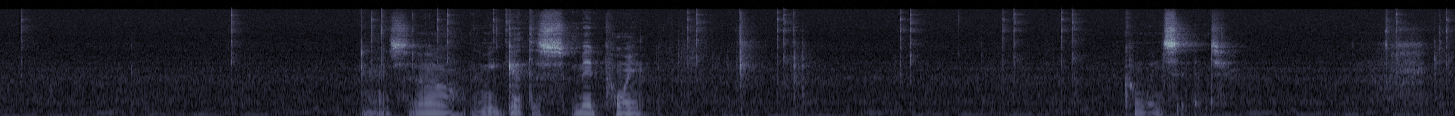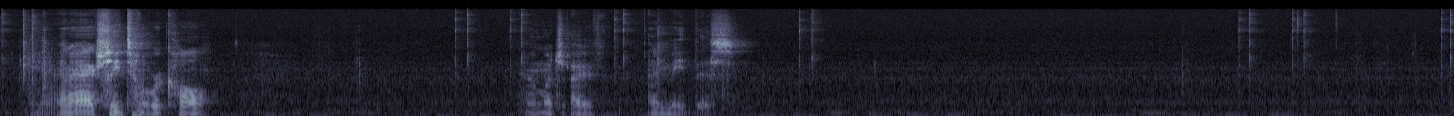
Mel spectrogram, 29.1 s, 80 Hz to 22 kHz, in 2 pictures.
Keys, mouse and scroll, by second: 0.1-2.2 drag, 3.7 right click, 4.3 click, 4.9 click, 6.8 click, 7.7 ctrl+click, 8.9 click, 9.9 click, 10.6 click, 11.2 scroll down 1, 11.5 scroll up 1, 13.8 click, 14.4 click, 14.8 ctrl+Tab, 16.2 scroll down 2, 16.4 scroll up 2, 17.1 scroll down 2, 17.3 scroll up 2, 18.0 scroll down 2, 19.0 click, 19.6 click, 20.6 click, 21.0 middle click, 22.5 click, 26.9 click, 27.4 click, 28.9 click.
